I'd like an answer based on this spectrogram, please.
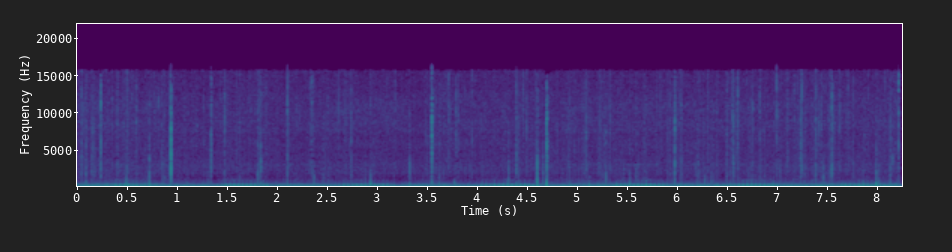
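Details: Cat purring steadily, its deep rumble rising and falling in slow breathing cycles while a fireplace crackles and pops in the background.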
